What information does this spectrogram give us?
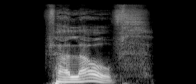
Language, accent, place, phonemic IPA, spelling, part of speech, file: German, Germany, Berlin, /fɛɐ̯ˈlaʊ̯fs/, Verlaufs, noun, De-Verlaufs.ogg
- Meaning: genitive singular of Verlauf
